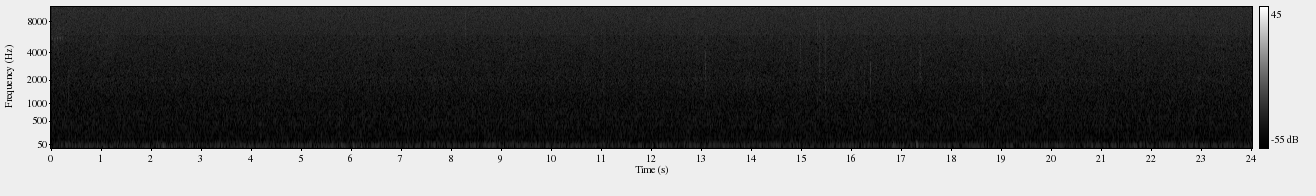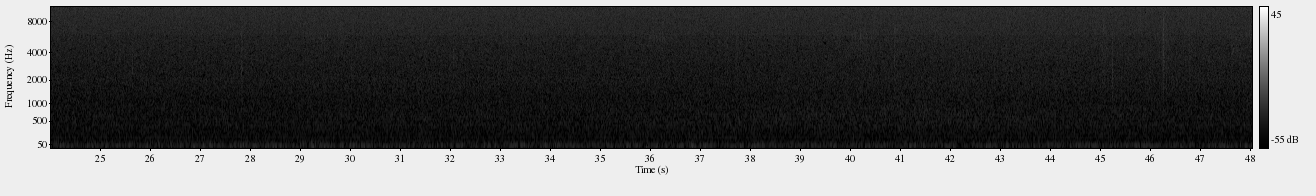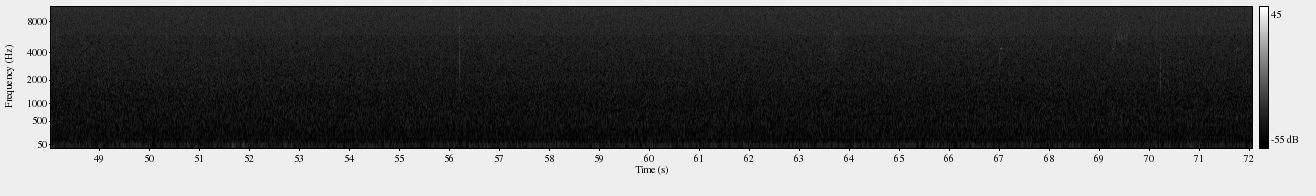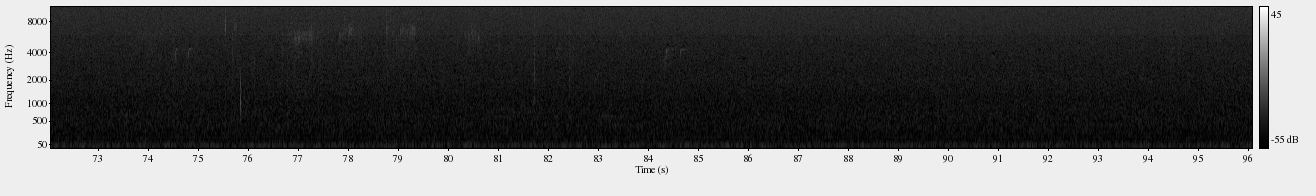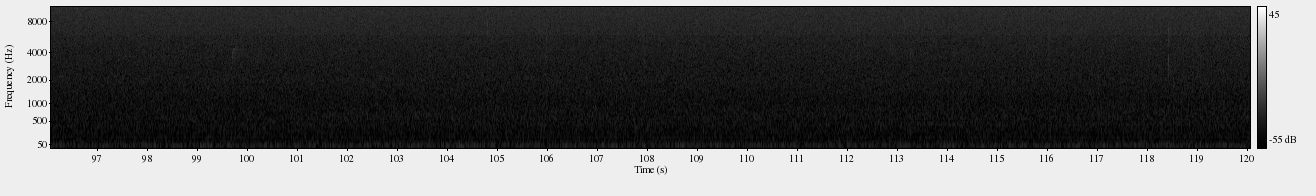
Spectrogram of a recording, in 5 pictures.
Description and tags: Autumn Forest Wind. Heavy, fast gusty in tall pine trees. Some birds and raindrops.
wind, field-recording, birds, trees, rain-drops, ambient, nature, forest, leaves, white-noise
